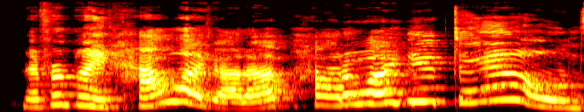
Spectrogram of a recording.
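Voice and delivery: high, loud plea from up the tree; worried shout. Acted. Wilbur stuck up a tree pleading with Elmer, high and loud. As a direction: call down anxiously.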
